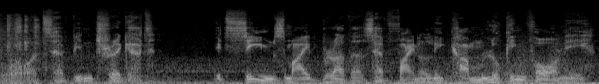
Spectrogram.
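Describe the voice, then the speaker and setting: A man uses a put-on character voice pitched very deep and low. Loud background noise runs beneath it. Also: fairly slow pace. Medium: video game. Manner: grandiose, menacing.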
